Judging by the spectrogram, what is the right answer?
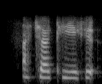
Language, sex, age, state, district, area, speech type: Kashmiri, female, 30-45, Jammu and Kashmir, Bandipora, rural, conversation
